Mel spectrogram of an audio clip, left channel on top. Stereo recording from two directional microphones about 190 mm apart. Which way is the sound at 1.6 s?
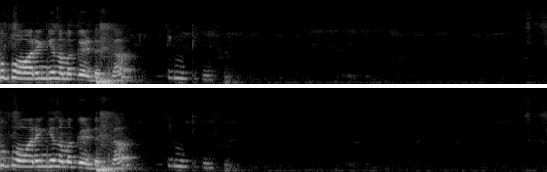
Centre (ahead or behind).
